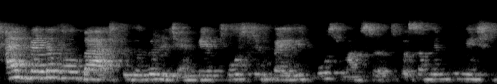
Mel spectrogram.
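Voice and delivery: plain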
